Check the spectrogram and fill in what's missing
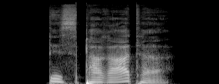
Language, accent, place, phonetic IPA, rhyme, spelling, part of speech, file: German, Germany, Berlin, [dɪspaˈʁaːtɐ], -aːtɐ, disparater, adjective, De-disparater.ogg
- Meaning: 1. comparative degree of disparat 2. inflection of disparat: strong/mixed nominative masculine singular 3. inflection of disparat: strong genitive/dative feminine singular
